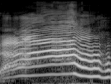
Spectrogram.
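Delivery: fake shrill, high, long-held drawn-out scream. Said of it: "should have a scream that happens when you cut".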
